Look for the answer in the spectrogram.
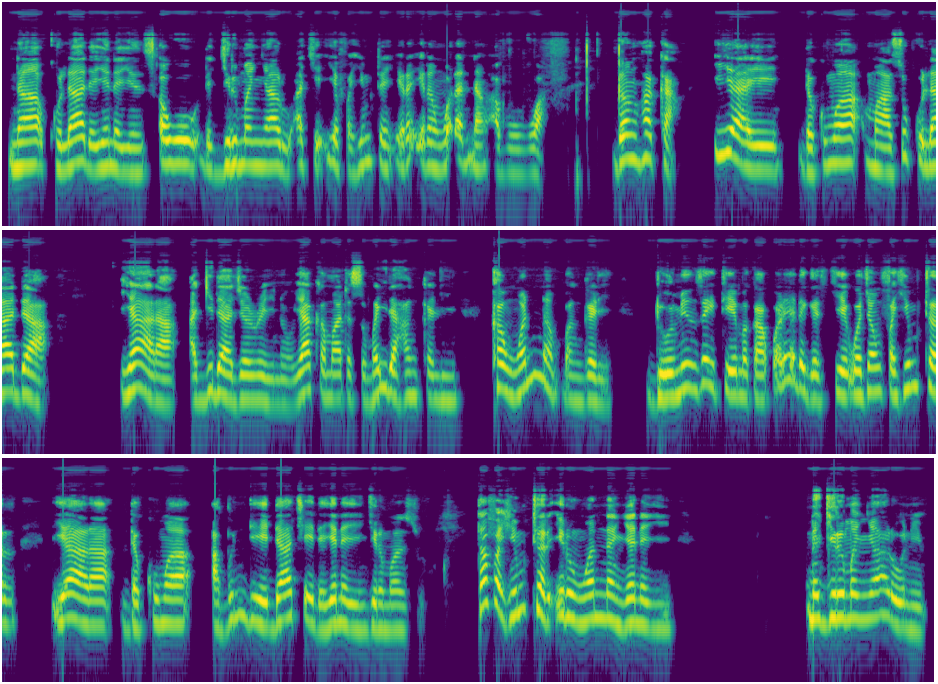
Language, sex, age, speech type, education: Hausa, male, 30-45, spontaneous, primary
